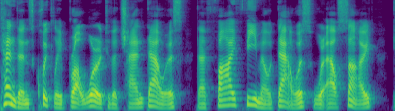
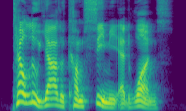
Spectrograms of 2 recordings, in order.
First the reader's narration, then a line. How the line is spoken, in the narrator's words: High Firmament shouted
